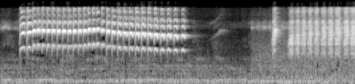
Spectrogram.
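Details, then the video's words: Cucak cungkok sings a fast, steady trill of pulsed, strongly harmonic notes for about two seconds. After a pause, a harsher, noisier buzzing burst follows. "cucak cungkok suara kuntilanak"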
